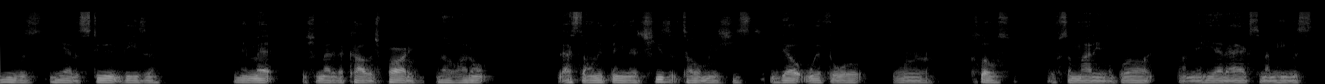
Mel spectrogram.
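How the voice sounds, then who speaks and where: Deep, dark-voiced husky man. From United States. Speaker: podcast co-host. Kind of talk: casual podcast conversation.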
